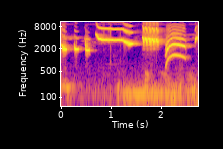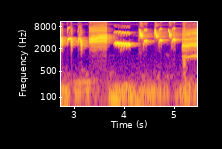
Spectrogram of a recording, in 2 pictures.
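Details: Asian pied starling song played as a calling lure for lazy birds: rapid mix of short chirps, long descending whistles, swooping upslurs and scratchy buzzy bursts, with faint low rumbling beneath.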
